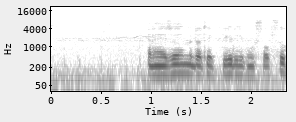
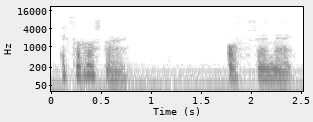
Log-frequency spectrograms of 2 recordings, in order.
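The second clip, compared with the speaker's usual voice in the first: whispered narration; 5 semitones lower, 9 dB quieter, slower than usual. A narrator's reading.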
